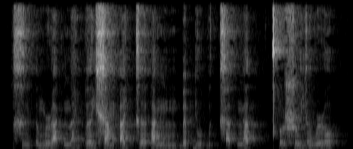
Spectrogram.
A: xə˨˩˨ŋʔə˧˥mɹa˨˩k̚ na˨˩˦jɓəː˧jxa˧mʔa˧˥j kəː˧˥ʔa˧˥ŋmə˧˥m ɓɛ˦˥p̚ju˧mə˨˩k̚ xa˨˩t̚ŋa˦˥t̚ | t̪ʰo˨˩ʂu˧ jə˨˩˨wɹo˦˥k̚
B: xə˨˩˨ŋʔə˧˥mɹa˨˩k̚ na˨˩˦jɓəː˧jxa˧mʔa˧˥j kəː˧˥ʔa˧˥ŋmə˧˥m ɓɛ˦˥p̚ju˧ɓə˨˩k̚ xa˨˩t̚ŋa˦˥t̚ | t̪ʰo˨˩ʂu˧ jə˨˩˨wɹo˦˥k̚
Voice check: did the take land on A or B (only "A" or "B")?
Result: B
